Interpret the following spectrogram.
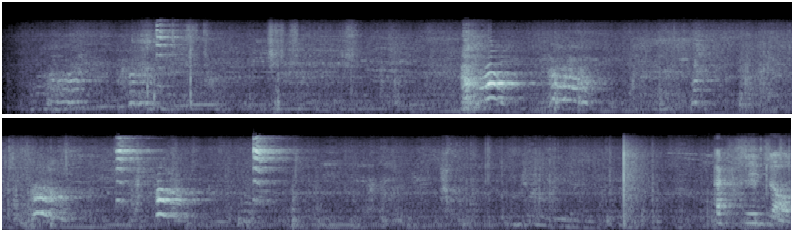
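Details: Female Irish Setter puppy, nine weeks old, playing with a new toy indoors: high harmonic whines and short yips in irregular bursts, mixed with squeaks from the toy and soft rustling.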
